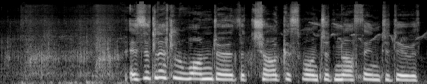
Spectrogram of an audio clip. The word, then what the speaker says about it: Teagasc: So, Teagasc, that's how it's pronounced.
